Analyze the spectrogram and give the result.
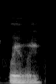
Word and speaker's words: Whealy: Our last name is pronounced Whaley, but spelled W-H-E-A-L-Y. Or T-L-Y a lot of the time, A-L-E-Y, whatever. Pronounced Whaley a lot, Wheatley or Whalen or whatever, but it's actually pronounced Whaley, E-A-L-Y, but it used to be A-L-E-Y, which is where the pronunciation came from.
